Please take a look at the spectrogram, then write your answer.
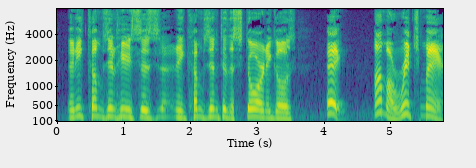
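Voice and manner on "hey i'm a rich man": put-on cowboy drawl, slow and unhurried. Telling about a big cowboy who came into the store, imitating a cowboy's voice. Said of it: "he talked like".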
